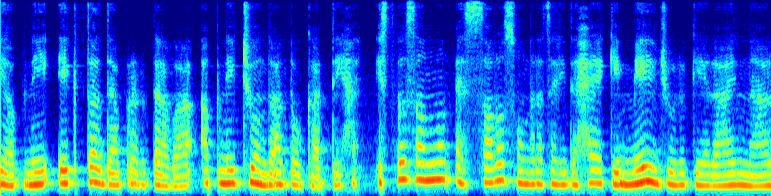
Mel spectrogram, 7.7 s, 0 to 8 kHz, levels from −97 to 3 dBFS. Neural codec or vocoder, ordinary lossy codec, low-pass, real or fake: codec, 16 kHz, 0.4 kbps, LongCat-Audio-Codec; none; none; fake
